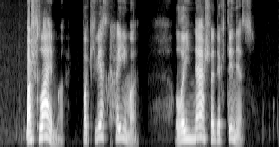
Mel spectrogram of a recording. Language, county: Lithuanian, Vilnius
